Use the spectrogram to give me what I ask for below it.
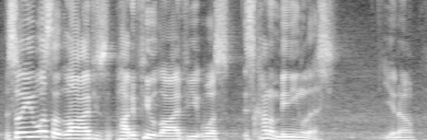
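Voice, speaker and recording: A man's voice: fairly high pitch, sing-song, quick pace, a little hiss or hum. A man from Malaysia, a pastor, answering interview questions earnestly, with hesitant restarts and fillers, outdoors at a festival. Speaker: pastor, guest.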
